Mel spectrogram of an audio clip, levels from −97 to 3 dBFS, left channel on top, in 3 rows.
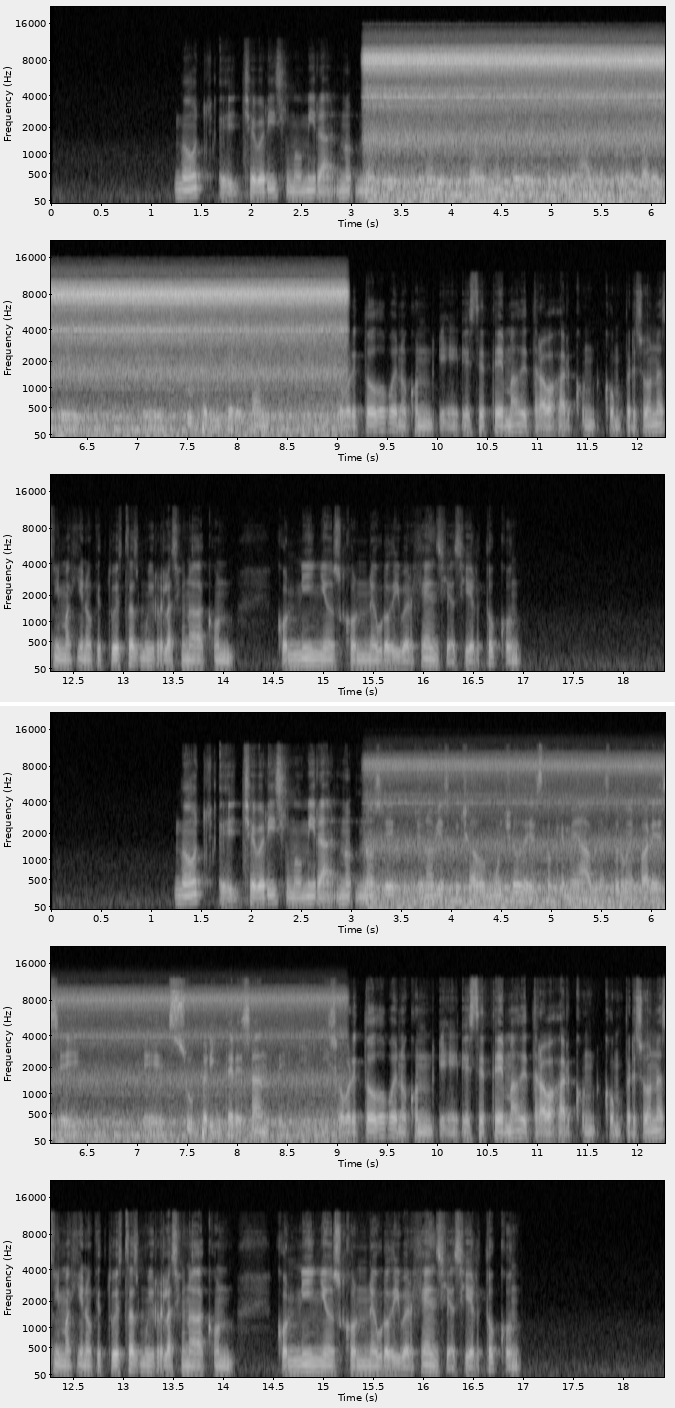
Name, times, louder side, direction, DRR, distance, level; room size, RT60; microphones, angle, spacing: voice 1, 1.2-6.7 7.1-17.0, right 2 dB, 40° right, 3.1 m, -34 dB
sound 1, 3.1-9.1, left 15 dB, 55° left, 0.9 m, -22 dB
head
